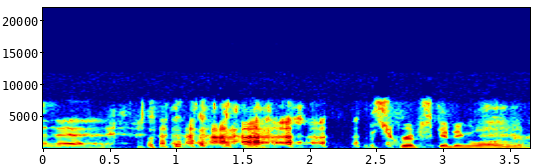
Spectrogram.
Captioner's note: board laughing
